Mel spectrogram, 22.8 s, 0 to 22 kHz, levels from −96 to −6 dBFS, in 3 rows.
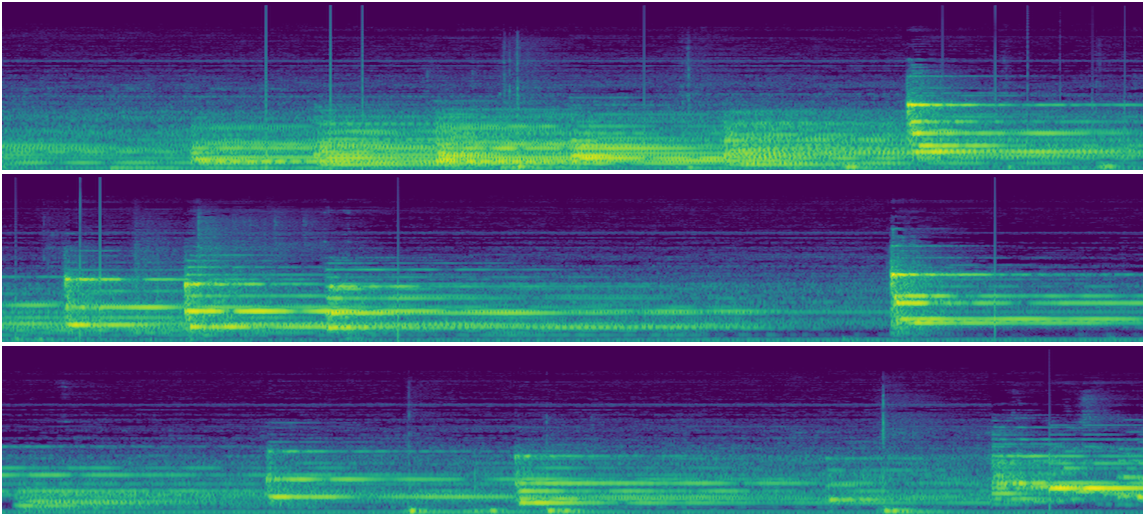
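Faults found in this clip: CD scratch ticks, 0.89–2.61 s (nine ticks) and 6.62–8.12 s (eight ticks). Each tick lasts a few milliseconds, about five per second. Source: disc playback. A blemish exceeds error correction once per revolution, and the player conceals the lost samples. Unlike segment overlap, the ticks come in dense runs at rotation rate rather than singly on a fixed grid.

Overlap between stream segments at 4.28–4.32, 6.27–6.31, 8.26–8.29, 10.24–10.27, 14.22–14.25 and 22.19–22.23 s. Each is a single click or skip losing 30–40 ms, with the waveform jumping. The spacing falls on multiples of 2 s, which fits 2-second segments. Source: streaming player trimming timestamp overlap. Unlike scratch ticks, these are isolated events on segment boundaries, and each removes audio rather than patching it.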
